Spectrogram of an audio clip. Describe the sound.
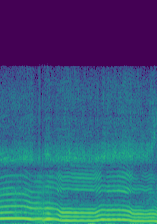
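A single voice hums or croons a wavering, sliding melody that swoops down and back up, mimicking the eerie gliding tone of a theremin, sustained and fairly loud with no speech.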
